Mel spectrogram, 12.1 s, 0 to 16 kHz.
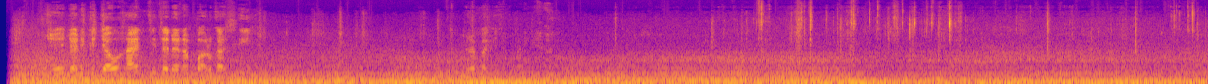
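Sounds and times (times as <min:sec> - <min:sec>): car road rumble: 0:00.1 - 0:12.0
faint rattles and ticks: 0:07.1 - 0:09.8.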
